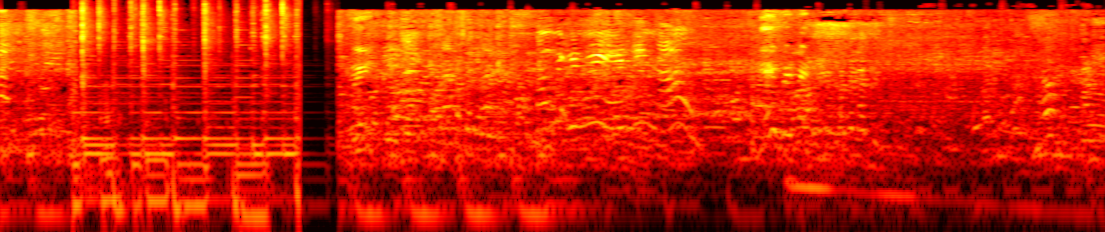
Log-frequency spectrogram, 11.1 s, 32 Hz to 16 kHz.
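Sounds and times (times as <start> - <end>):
background music with low beat: 0.4 - 5.6
children calling out excitedly: 5.1 - 10.9.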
